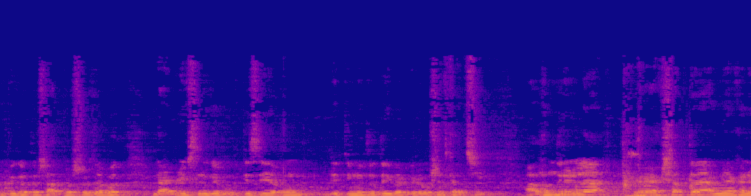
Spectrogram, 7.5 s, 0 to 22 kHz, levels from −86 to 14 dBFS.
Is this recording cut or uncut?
uncut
